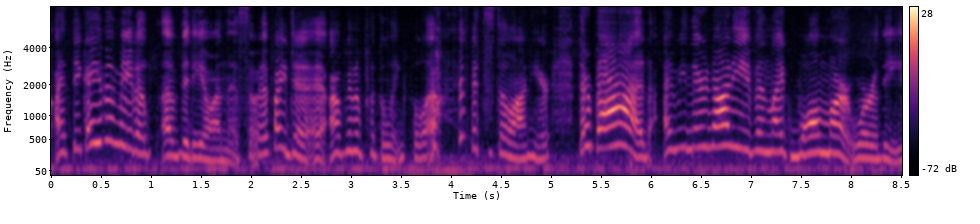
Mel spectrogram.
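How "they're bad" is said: "bad" hit loud and high, falling; loud blunt verdict on "bad"; emphatic bad. Real, not acted. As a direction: lean hard on "bad". Repeats that cheap bras are bad.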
